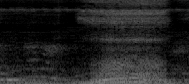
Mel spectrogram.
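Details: Snoring during sleep: a single rough, low, rattling breath sound.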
